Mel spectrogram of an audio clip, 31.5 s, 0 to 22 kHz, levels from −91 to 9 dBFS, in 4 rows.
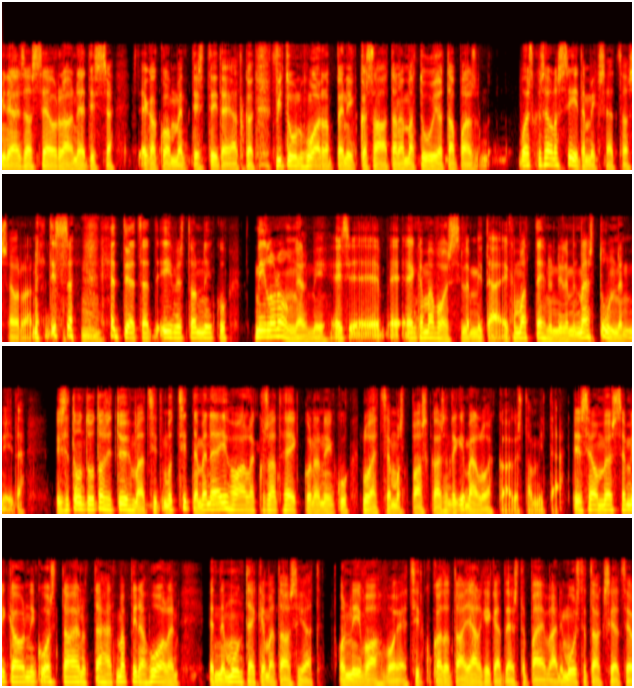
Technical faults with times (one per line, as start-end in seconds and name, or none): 0.42-11.97 echo leak
13.91-19.48 echo leak
21.09-31.21 echo leak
